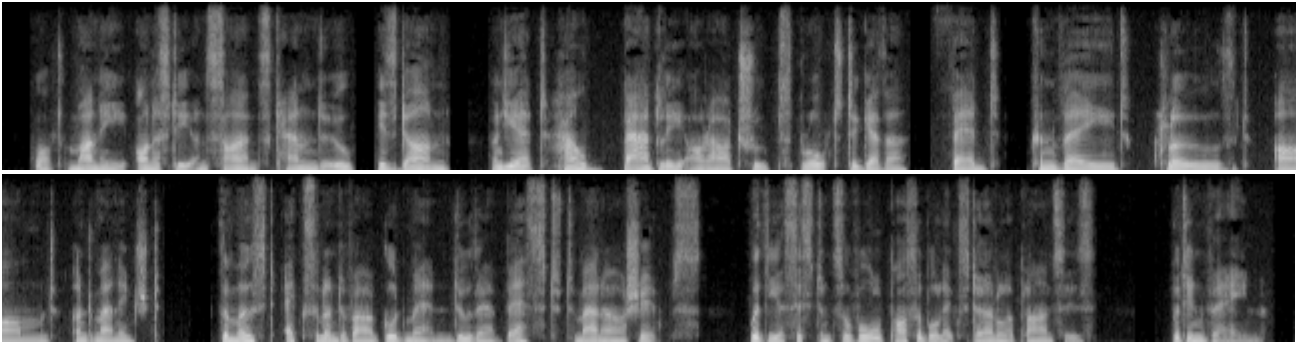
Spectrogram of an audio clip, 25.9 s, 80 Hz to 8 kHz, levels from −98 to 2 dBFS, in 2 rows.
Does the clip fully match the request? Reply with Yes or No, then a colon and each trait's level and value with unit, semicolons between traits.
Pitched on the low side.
Yes: low, 120 Hz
